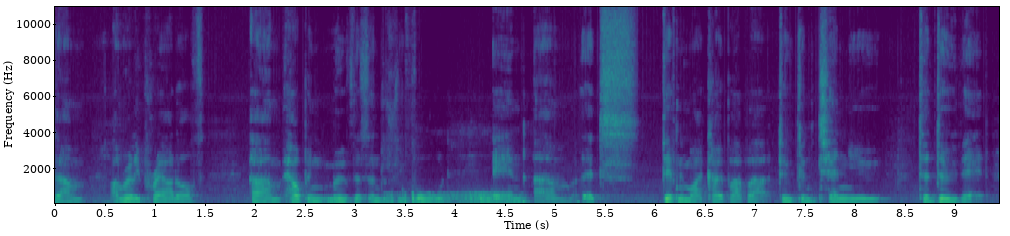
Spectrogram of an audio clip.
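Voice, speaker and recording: An older man with a New Zealand accent, croaky from the flu, presenting earnestly and indignantly to a council committee with many ums and restarts. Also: medium pitch, rough recording. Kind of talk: public submission to a committee. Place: council meeting room. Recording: webcast with faint room noise.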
